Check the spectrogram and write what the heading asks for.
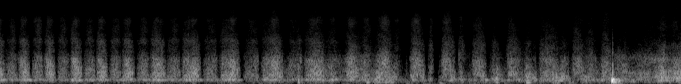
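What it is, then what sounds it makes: Foam microphone windscreen being scratched. Fingertips and short nails scratch and rub the surface of a medium-sized, soft, hollow-backed black foam windscreen covering a microphone. Quick, rhythmic rustling strokes sound close and muffled over a steady low hum near 220 Hz. One sharper, louder bump comes near the end.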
